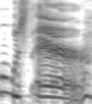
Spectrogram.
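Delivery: put-on very high, loud, shrill old lady voice. Retelling a voice heard from upstairs while exploring a building, old lady voice. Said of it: "That's just old lady voice".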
